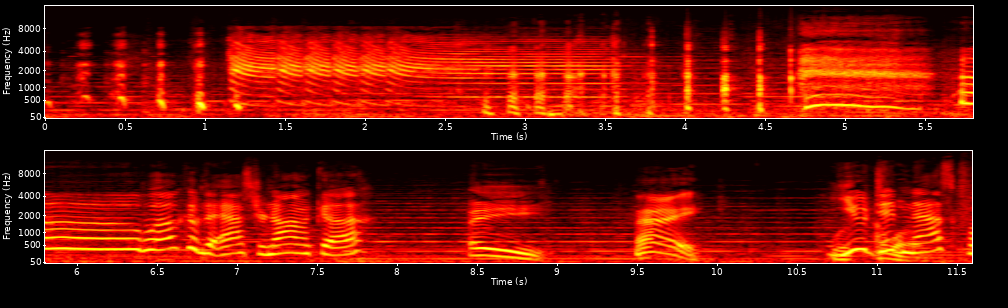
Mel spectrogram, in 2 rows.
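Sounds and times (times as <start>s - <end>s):
snickering laughter: 0.0s - 5.1s
air horn blast: 1.2s - 3.8s
speech: 2.9s - 3.6s, 6.6s - 10.0s, 10.7s - 11.5s.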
